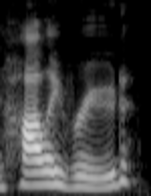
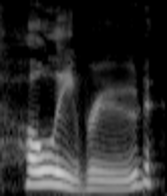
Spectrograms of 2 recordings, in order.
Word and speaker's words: Holyrood: I did just learn recently I was pronouncing Holyrood wrong. I was saying Hollyrood, and it's Holyrood. You know, we think Hollywood, I guess.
